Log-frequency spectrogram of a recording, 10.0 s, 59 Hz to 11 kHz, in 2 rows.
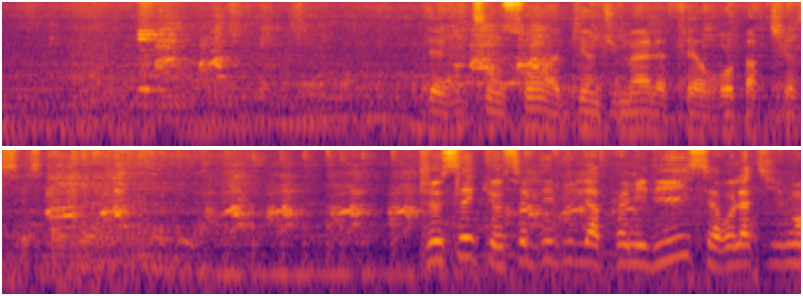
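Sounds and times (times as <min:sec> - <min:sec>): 
speech: 0:00.8 - 0:01.9, 0:02.6 - 0:06.7, 0:07.6 - 0:09.9
hens clucking in an army barracks in Banda Aceh Indonesia: 0:00.9 - 0:02.0, 0:02.7 - 0:09.2.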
